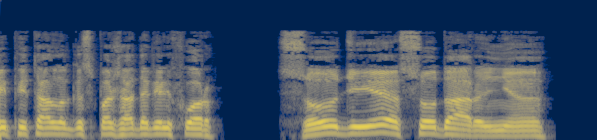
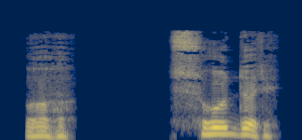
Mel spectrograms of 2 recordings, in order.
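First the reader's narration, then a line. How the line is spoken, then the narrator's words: Whispered. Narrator (Russian): прошептала она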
